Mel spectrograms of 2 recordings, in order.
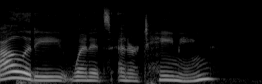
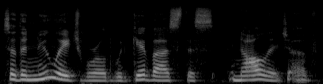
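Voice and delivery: ordinary delivery

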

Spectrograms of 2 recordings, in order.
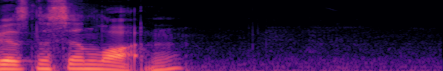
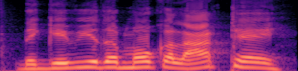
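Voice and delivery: higher, louder put-on Canadian accent; 4 semitones higher, 6 dB louder than usual. Shown as a demonstration. Kid asks for Canada, hammed-up Canadian accent. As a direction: ham up a friendly Canadian accent. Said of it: "Then do Canada".

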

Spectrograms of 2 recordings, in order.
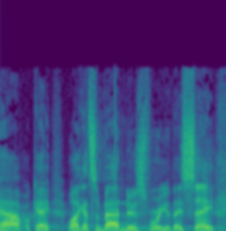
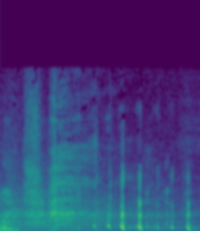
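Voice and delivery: breathless laugh; 10 semitones higher, 9 dB quieter than usual. Real, not acted. Laughing at own joke.

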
